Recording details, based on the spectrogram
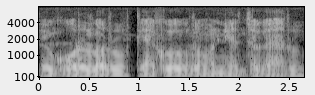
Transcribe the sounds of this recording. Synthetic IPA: t̪joɡʱoɾʌlʌɾut̪jãkoromʌnjʌd͡zʌɡaɦʌɾu

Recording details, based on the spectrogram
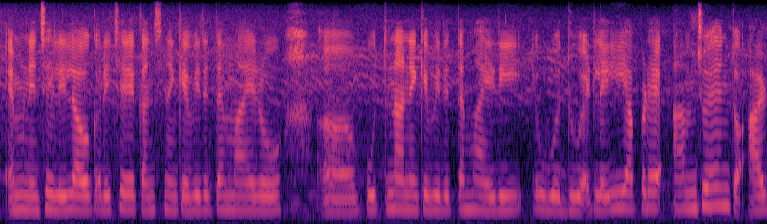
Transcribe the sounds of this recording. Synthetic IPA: emned͡ʒelilaokəɾit͡ʃʰekənsnekeʋiɾit̪emajɾo | put̪nanekeʋiɾit̪emaiɾieʋũbəd̪ʱũeʈleiapɽ̃eamd͡ʒojent̪o̰ʔa̰

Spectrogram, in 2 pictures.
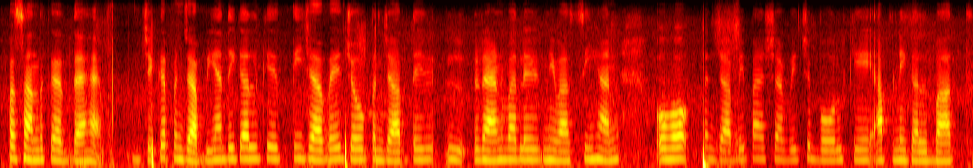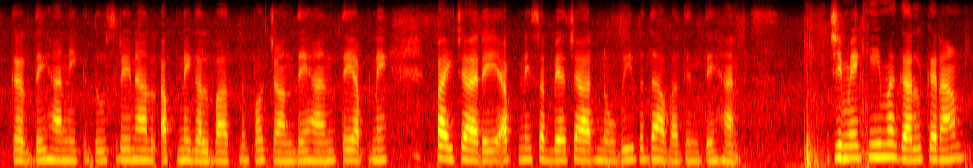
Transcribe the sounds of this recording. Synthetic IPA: pəsənd̪kəɾd̪aːɦɛ̰ːd͡ʒeːkəɾpəɲd͡ʒaːbijãːd̪iːɡəlkiːt̪iːd͡ʒaːʋeːd͡ʒoːpəɲd͡ʒaːb̚d̪eːɾɛːɳʋaːleːnɪʋaːsiːɦənʊɦpəɲd͡ʒaːbiːpaːʃaːʋɪt͡ʃboːlkeːʔaːpneːɡəlbaːt̪kəɾd̪eːɦənɪkd̪uːsɾeːnaːla̰ːpneːɡəlbaːt̪nũːpɔɦʊ̃t͡ʃãːnd̪eːɦənt̪eːaːpneːpaːiːt͡ʃaːɾeːaːpneːsəbjaːt͡ʃaːɾnũːʋiːbəd̪aːʋaːd̪ɪnd̪eːɦən | d͡ʒɪʋẽːkiːmɛ̃ːɡəlkəɾãː

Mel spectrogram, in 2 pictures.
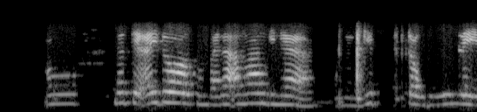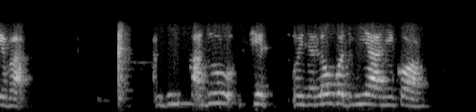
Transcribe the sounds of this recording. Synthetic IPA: ɔ | nateajdɔsʰumpʰajnaːŋaŋɡinɐɡip̚tawdaɡɔlajeba | adunaɐdusʰet̚ojnɐlawɡɐdumjanikɔ

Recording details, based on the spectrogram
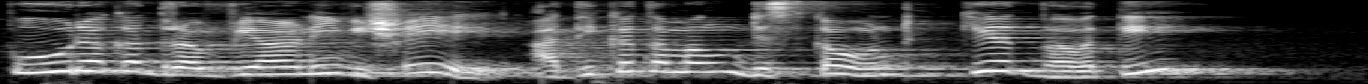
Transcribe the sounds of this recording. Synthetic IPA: puːɾɐkɐd̪ɾɐʋjaːɳiʋiʂɐjeːɐ̰d̪ʱikɐt̪ɐmɐŋɖiskɐwɳʈkijɐt̪̚bʱɐʋɐt̪i

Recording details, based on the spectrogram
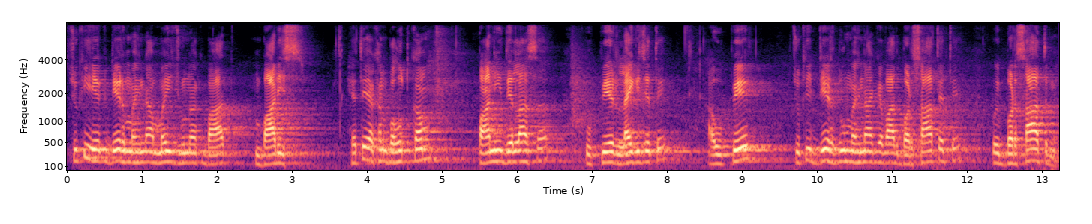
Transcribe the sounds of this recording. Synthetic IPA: t͡ʃukiekɖeɾ̤məɦinaməjd͡ʒunəkebad̪baɾis | ɦet̪eəkʰənbəɦut̪kəmpanid̪elasə̃upeɾlajkd͡ʒet̪e | a̰upeɾt͡ʃukiɖeɾ̤d̪uməɦinakebad̪bəɾsat̪et̪e | oibəɾsat̪me

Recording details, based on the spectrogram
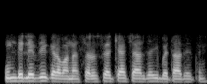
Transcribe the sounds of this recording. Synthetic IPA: ɦʊmɖɪliʋɾikɐɾʋaːnasɐɾʊskakjaːt͡ʃaːɾd͡ʒaibɐt̪aːd̪eːt̪eɦɛ̃

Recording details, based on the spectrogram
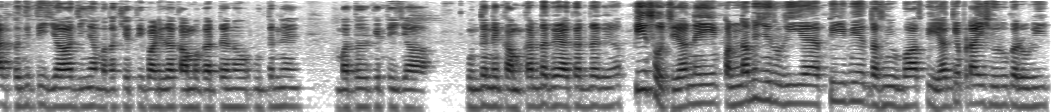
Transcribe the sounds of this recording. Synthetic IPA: əɾbəkɪt̪iːd͡ʒaːd͡ʒɪjãːməd̪akʰeːt̪iːpaːɽiːd̪aːkəmkəɾd̪eːnõːʊnd̪eːneː | məd̪əd̪kɪt̪iːd͡ʒaː | ʊnd̪eːnẽːkəmkəɾd̪aːɡɪjaːkəɾd̪aːɡɪjaːpiːsoːt͡ʃjaːnəĩːpənːãːbiːzəɾuːɾiːɛːpiːbid̪əsũːbaːt̪piːaːkepəʈaːiːʃʊɾuːkəɾuːɾiː

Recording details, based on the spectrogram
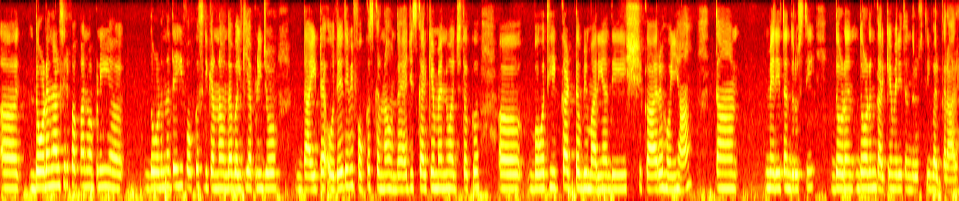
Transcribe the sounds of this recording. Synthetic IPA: d̪oːɽənːaːlsɪɾpʰaːpãːnũːaːpɳiː | d̪oːɽənat̪eːɦiːpʰoːkəsnĩːkəɾnaːɦʊ̃nd̪aːbəlkɪaːpɳiːd͡ʒoː | ɖaːɪʈɛːʔoːd̪eːt̪eːʋiːpʰoːkəskəɾnaːɦʊ̃nd̪aːɦɛːd͡ʒɪskəɾkeːmɛ̃ːnũːəd͡ʒt̪ək | bɔːt̪ɦiːkəʈbiːmaːɾijãːd̪iːʃɪkaːɾɦoːiːɦãːt̪ãː | meːɾiːt̪ənd̪ɾʊst̪iːd̪oːɽənd̪oːɽənkəɾkeːmeːɾiːt̪ənd̪ɾʊst̪iːbəɾkəɾaːɾɦɛː

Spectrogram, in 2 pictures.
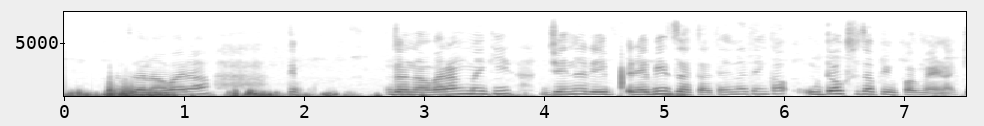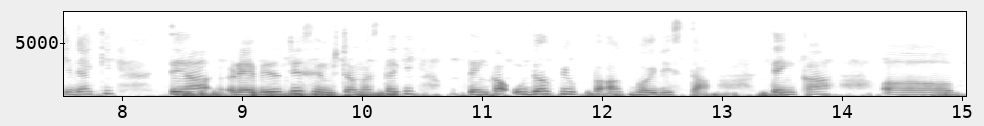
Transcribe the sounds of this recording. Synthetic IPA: d͡zənaʋaɾãt̪i | d͡zənaʋaɾãŋkməɡiːɾd͡ʑɛnaɾeɾɛbit͡sd͡zat̪at̪ɛ̃nat̪ɛ̃ŋkaud̪əksud̪ʱapiwpakmɛɭɳa̰kit̪jaki | t̪jaɾɛbid͡zat͡ɕesimsʈəməst̪akit̪ɛ̃ŋkaʔud̪ək̚piwpk̚bʱəjd̪ist̪at̪ɛ̃ŋka

